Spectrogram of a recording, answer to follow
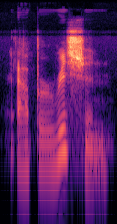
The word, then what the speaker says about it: apparition: operation this one apparition the a sounds like a apper and then ish apparition operation quintessential quintessential quintessential yeah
